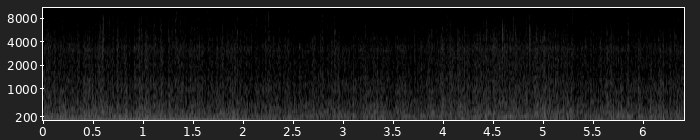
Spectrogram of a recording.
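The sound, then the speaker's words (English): Steady rain patters and hisses against a window, a dense, even wash of droplets with a low rumble beneath it for the first couple of seconds, then fading. No one speaks. “More loose, more free in mind and body, going deeper with each and every raindrop you hear fade off into the distance as you begin to sleep.”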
